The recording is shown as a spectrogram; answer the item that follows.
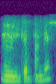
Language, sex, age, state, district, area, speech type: Telugu, male, 30-45, Telangana, Khammam, urban, conversation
